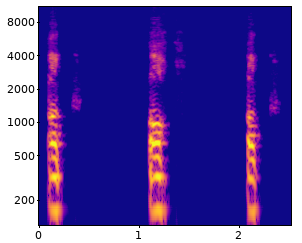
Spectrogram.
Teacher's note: جہاں زبان کی جڑ ہے، وہاں سے خاف نکلتا ہے، اور اس سے ذرہ بازو سے کاف نکلتا ہے.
